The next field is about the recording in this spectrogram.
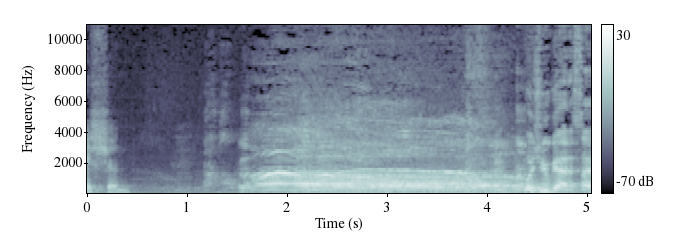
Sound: audience gasping

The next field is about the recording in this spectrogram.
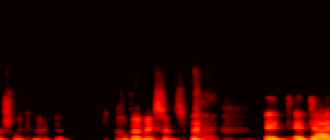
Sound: chuckles

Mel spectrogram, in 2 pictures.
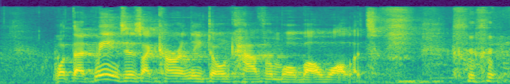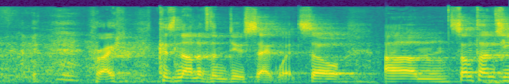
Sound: laughter

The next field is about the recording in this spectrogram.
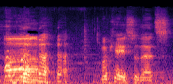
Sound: all laugh

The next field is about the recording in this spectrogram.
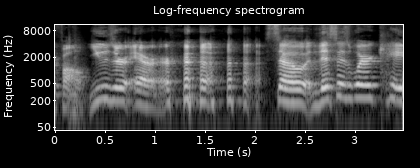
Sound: laughing

